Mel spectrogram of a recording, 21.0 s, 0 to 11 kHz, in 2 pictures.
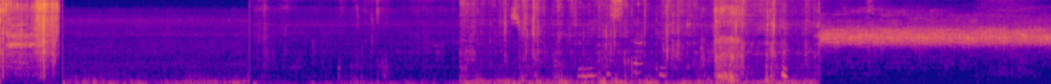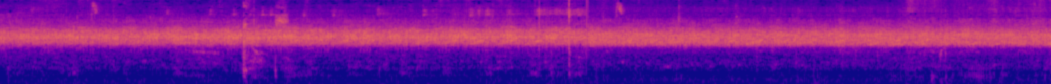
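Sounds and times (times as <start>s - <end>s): insect chorus: 4.6s - 21.0s.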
